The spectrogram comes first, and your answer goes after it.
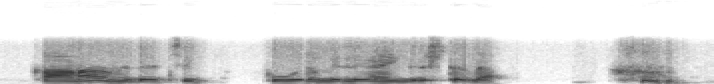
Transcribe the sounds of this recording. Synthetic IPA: kaːɳaːnnːilɐt͡ɕːɨ | puːɾɐmʋilːijɐiŋɡɾiʂʈɐlːɐ̰

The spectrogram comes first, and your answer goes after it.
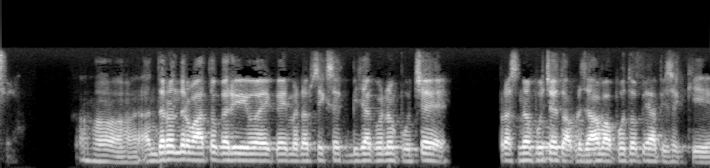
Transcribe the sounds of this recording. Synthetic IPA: ɦãɦãə̰̃nd̪əɾoənd̪əɾʋat̪õkəɾʋiɦojkəimət̪ləbsɪkʃək̚bid͡ʒakoinəput͡ʃʰe | pɾəsnəpũt͡ʃʰet̪oapɽ̃ẽd͡ʒəʋabapõt̪obiapiʃəkːie

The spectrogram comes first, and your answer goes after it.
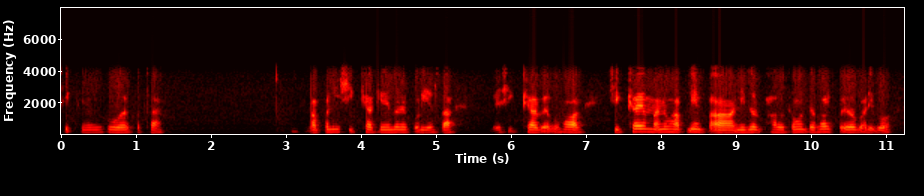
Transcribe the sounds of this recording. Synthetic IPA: ʈʰik̚t̪inikukʰubakɔt̪ʰa | a̰paniʃikʰːakined̪ʱonekoɾiesʰa | ʃikʰːaɾbɛ̰boɦaɾ | ʃikʰːaemanuɦapninid͡ʑoɾbʱalokɛmonbɛboɦaɾkoɾibepa̰ɽibo

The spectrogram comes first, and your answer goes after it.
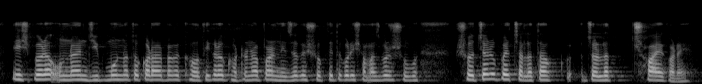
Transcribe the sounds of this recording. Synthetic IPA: d̪eʃbʱoɾaʔṵnːɔjond͡ʑibmounːɔt̪okɔɾaɾbʱabekʰot̪ikaɾok̚ɡʱɔʈonaɾpɔɾanid͡ʑoɡeʃukʰːit̪okoɾiʃɔmad͡ʑbʱɔʃot͡ɕaɾupet͡ɕt̪olʃʰɔekɔɾe

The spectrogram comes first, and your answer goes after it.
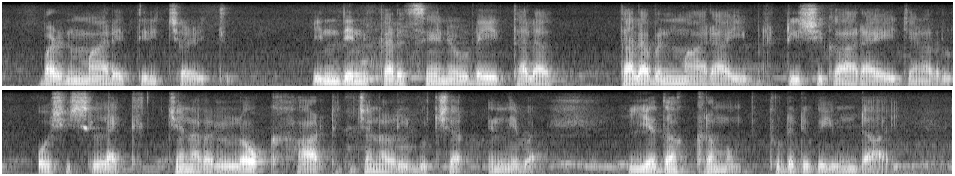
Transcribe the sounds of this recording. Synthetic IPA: bɐɽɐnmaːɾet̪iɾit͡ɕːɐɻit͡ɕːu̥ | ind̪jɐnkɐɾɐseːnɐjuɽe̞ɐ | t̪ɐlɐʋɐnmaːɾaːjibɾiʈːiːʂɣaːɾaːjɐd͡ʑenɐrɐl | oːʂislɐkd͡ʒenɐɾɐlːo̞ːkhaːrʈd͡ʒenɐrɐlbut͡ʃːɐre̞nːiʋɐ̰rjed̪aːkrɐmɐmt̪uɽɐɾuɣɐjuɳɖa̰ːjḭ

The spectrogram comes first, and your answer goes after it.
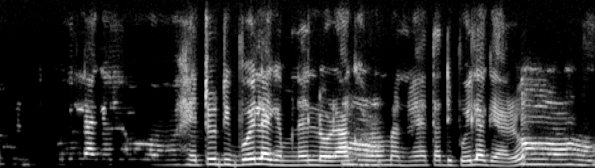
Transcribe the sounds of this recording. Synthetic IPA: laɡɛ | ɦetʊdibojlaɡɛmanɛlɔɹaɡʱɔɹɔɹmanuɦɛːtadibojlaɡɛaɹʊ

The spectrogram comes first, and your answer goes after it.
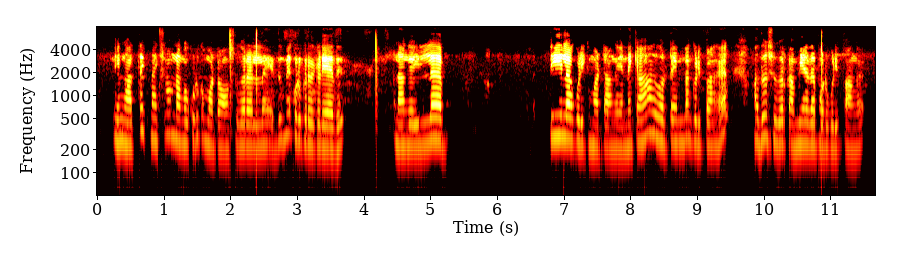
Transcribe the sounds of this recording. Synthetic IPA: niŋɡɐɐt̪ːɐkmaːksɪmɐmnaːŋɡɐkʊɽɯkːɐmaːʈːõːsʊɣɐɾɛlːãːɛðɯʋɯmeːkɔɽɯk̬ːɯɾɐðɯkɪɽɐjaːðɯ | naːŋɡɐɪlːɐ | ʈiːlaːkʊɽɪkːɐmaːʈːaːŋɡɐɛnːɛkʲːãːɐðɯɔɾɯʈɐɪmt̪ãːk̬ʊɽɪpːaːŋɡɐɐðʊ̃sʊɣɐɾkɐmːɪjaːt̪ãːp̬oːʈːɯkːʊɽɪpːaːŋɡɐ

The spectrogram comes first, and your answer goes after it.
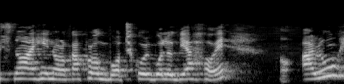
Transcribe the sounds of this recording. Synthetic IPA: snɔaɦinɔɹkaxuɹɔk̚bɔdʰʱkoɹibɔloɡijaɦɔj | aɹu

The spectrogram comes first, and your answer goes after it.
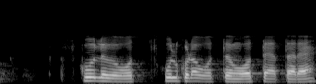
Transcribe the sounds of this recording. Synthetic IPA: skuːlɔskuːlkuːɽɐoːt̪ːɯoːt̪ːeːɾt̪ːaːɾɛ̃

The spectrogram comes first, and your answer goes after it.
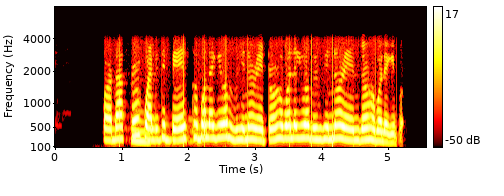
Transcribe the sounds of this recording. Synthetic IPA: pɹɔdak̚tɔɹkwalit̬ibɛstɦobɔlaɡibɔbibʱinːɔɹetɔɹɦobɔlaɡibɔbibʱinːɔɹenzɔɹɦobɔlaɡibɔ̰

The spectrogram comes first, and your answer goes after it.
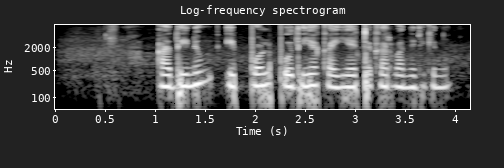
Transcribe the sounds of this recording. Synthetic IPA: ɐðinumipːo̞ːɭpuðijɐkɐjːeːtːɐkːaːrʋɐnːiɾikʲːunːu

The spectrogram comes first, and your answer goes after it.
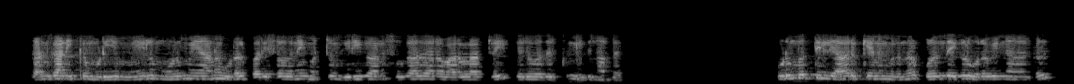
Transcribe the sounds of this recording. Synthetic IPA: ɾɐɳɡaːɳɪkːɐmʊɽɪjɯmːeːlɯmːʊɻɯmɐjaːnɐʊɽɐlpɐɾɪsoːðɐnɐɪmɐʈrɯmʋɪɾɪʋaːnɐsʊɣaːðaːɾɐʋɐɾɐlaːʈrɐɪpɛɾɯʋɐðɐrkɯmɪðɯnɐlːɐ | kʊɽʊmbɐt̪ːɪljaːɾɯkːenɯmɪɾɯnd̪aːlkʊɻɐnd̪ɐɪɣɐɭʊrɐʋɪnːaːɾɣɐɭ

